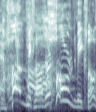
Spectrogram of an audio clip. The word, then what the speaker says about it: Hold: Oui, alors le H est expiré. Hold me closer.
